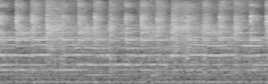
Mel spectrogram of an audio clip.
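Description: Background music: held notes that change pitch, over a fast, steady ticking beat.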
